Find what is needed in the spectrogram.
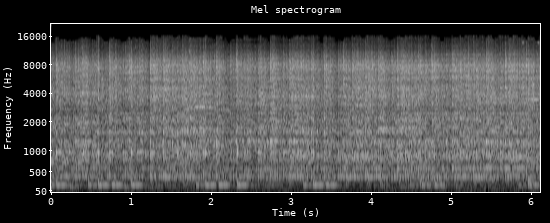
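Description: Cylindrical double-headed drum played in a fast, dense, continuous rhythm, with a low ringing drum tone coming in short repeated stretches.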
